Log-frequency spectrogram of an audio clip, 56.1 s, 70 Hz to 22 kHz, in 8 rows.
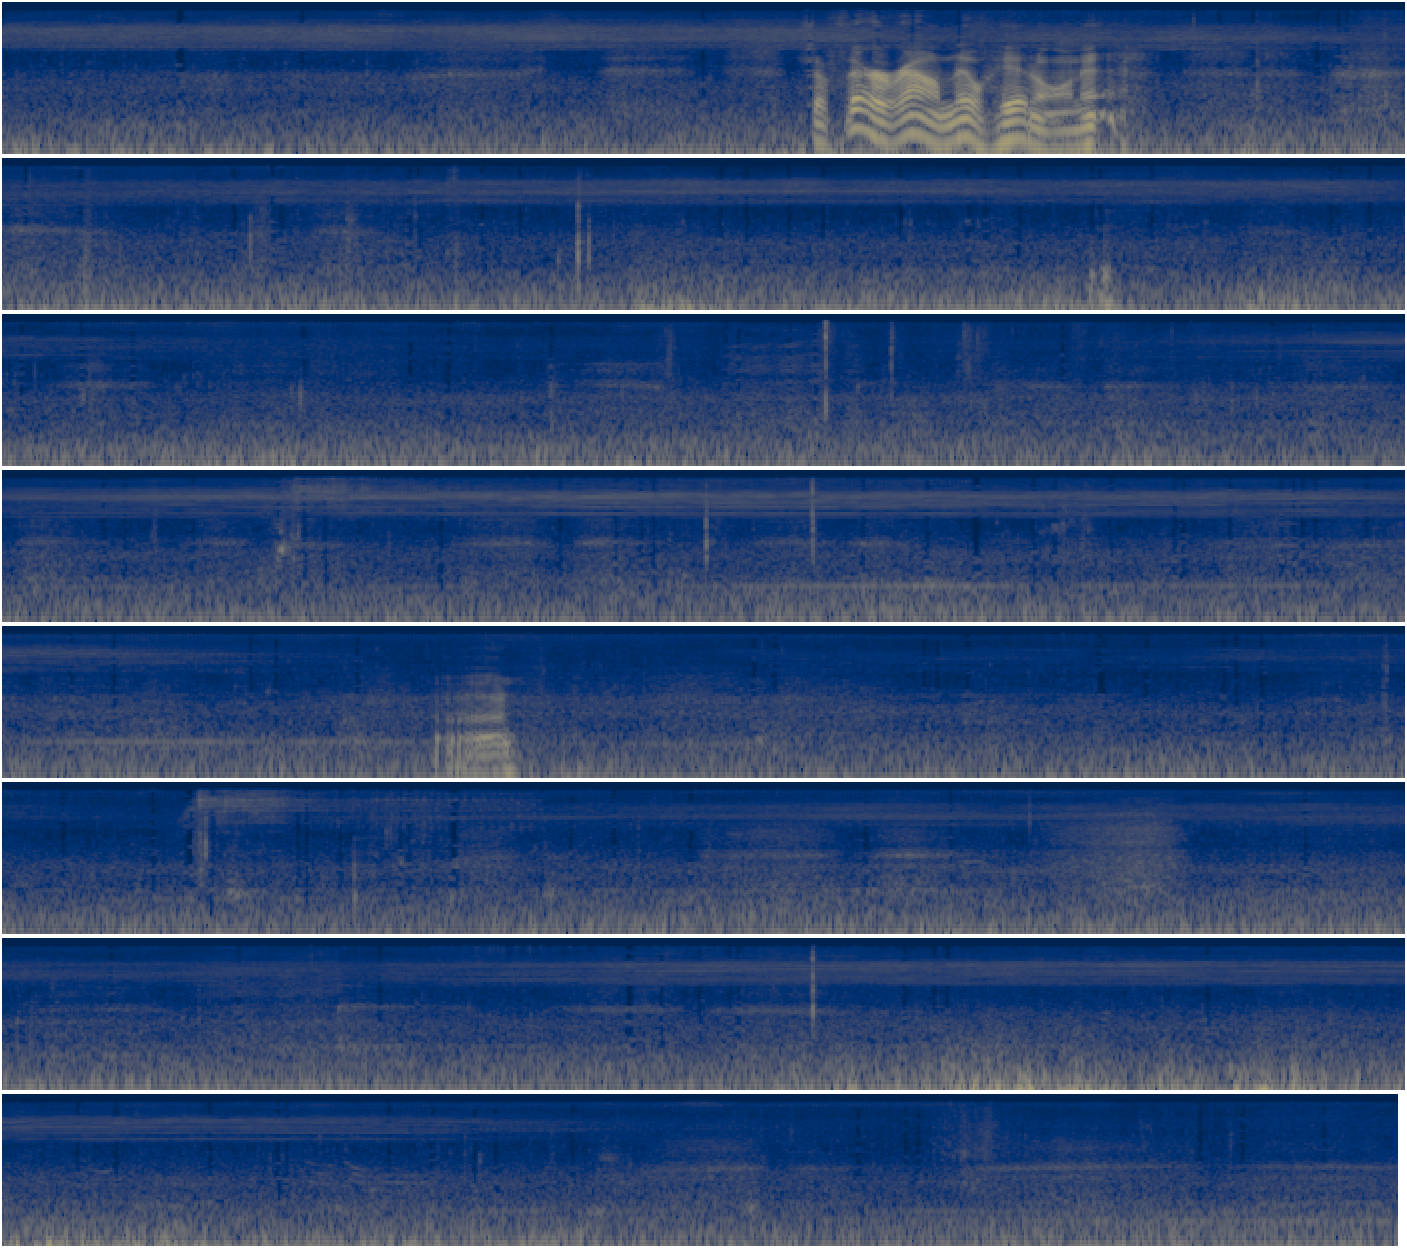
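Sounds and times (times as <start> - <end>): high insect buzz: 0.0 - 56.0
low steady hum: 0.0 - 56.0
wind rumbling on microphone: 5.5 - 40.4, 41.0 - 53.9
faint ticks: 16.8 - 19.0, 21.8 - 23.1, 23.9 - 25.5, 45.2 - 46.4
wind buffeting microphone: 44.2 - 52.4.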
